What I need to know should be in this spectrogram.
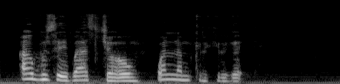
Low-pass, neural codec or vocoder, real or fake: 10.8 kHz; vocoder, 44.1 kHz, 128 mel bands, Pupu-Vocoder; fake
